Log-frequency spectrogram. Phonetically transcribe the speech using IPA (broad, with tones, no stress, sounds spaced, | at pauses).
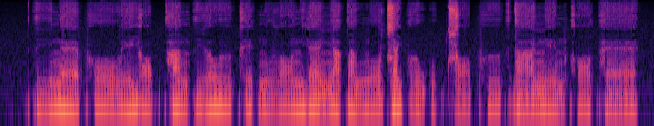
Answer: t̪ iː˩˧ n ɛː˧˩ pʰ oː˧˩ ʋ e˧˥ j ɔː˧˩ p̚ t̪ʰ a˧˩ n t̪ i˧˥ ə̯ ʋ ɯː˥˨ kʰ e˧˩ t̚ n u˩ l ɔː˧˥ n j ɛː˧˩ ɲ a˧˥ t̪ a˩˧ w ŋ oː˧˩ t͡ɕ a˥˨ j p ɤː˩ w ʔ u˧˩ p̚ t͡ɕ ɔː˩˧ pʰ ɯː˧˥ k̚ d aː˩˧ ɲ eː˧˩ m kʰ ɔː˧˥ t̚ h ɛː˩˧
